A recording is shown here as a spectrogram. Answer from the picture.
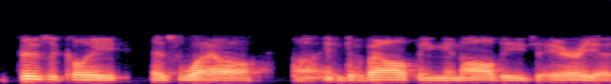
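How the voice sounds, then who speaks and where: A man talks in a fairly low voice at a fairly slow pace. His intonation is monotone and flat. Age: 60s. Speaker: entrepreneur. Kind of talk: podcast interview. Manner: halting, many fillers.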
